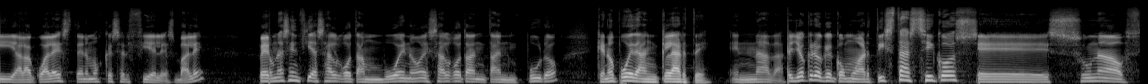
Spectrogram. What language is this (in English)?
Spanish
